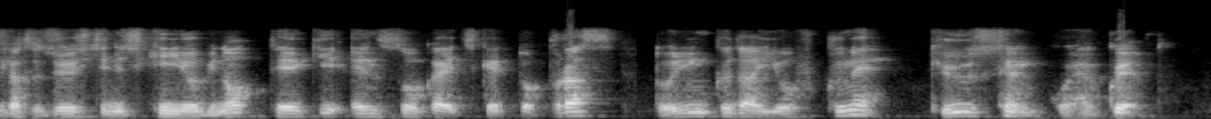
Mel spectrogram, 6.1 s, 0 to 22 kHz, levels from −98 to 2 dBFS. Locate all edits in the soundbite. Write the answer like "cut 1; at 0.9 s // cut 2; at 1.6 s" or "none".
cut 1; at 3.2 s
